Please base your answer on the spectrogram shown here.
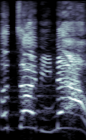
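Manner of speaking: very high, loud, full-throated yelling. A tied-up captive shouts after the woman who is leaving, yelling. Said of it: "I'll stop yelling".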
